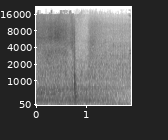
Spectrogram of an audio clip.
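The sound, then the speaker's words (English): A car's engine rumbles steadily, then a brief sharp thud as the car comes to a stop at a checkpoint and the noise settles into a lower, quieter idle. “I will convince him to let us pass the car stops.”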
